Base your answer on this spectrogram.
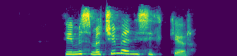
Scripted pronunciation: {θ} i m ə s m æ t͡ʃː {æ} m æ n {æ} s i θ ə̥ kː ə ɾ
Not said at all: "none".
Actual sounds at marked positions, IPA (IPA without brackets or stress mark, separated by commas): θ, i, i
